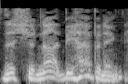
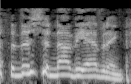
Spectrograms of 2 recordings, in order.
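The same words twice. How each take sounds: First: Said in the usual way. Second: Higher, amused mocking repeat; mocking laughter. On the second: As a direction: echo it scornfully straight out of a laugh. Repeats the understatement, laughing in disbelief.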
